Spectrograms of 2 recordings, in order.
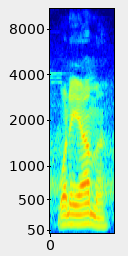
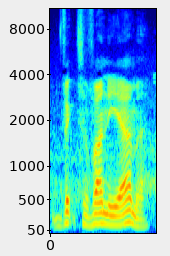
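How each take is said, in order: First: Said in the usual way. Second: Wanyama with a V sound, vah-nee-EH-ma; accented name. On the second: Real, not acted. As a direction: say Wanyama as "Vaniema" with a foreign V. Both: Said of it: "a bit of an accent there".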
